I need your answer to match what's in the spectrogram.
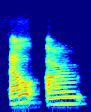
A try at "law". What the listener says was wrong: No, LAW. It's not the lore of love, it's the law of love.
